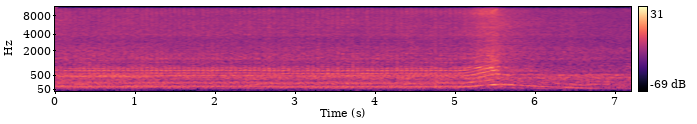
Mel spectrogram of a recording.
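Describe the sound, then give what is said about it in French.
A naturally aspirated Formula 1 racing engine drones steadily with a dense, harmonic-rich whine, then near the end its pitch swells sharply upward and falls away. “Premier plan sur un moteur sans turbo.”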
